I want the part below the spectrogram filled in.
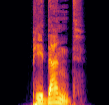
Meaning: pedant (person who is overly concerned with formal rules and trivial points of learning)
- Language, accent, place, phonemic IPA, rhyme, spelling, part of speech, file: German, Germany, Berlin, /peˈdant/, -ant, Pedant, noun, De-Pedant.ogg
